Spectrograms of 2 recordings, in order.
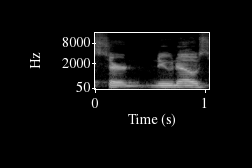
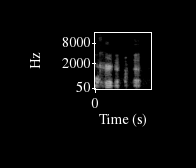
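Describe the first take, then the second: First: The word begins with an S sound. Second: The word begins with a hard K sound. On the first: The speaker calls it wrong. "it was with the S" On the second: The speaker calls it right. "not with the hard C"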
